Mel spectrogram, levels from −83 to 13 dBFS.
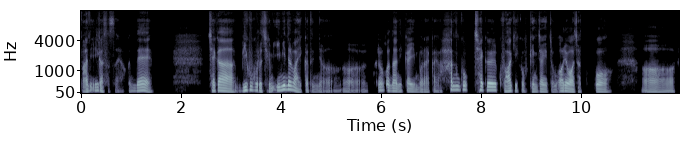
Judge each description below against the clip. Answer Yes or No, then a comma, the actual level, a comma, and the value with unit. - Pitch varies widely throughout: Yes, wide, 6.1 semitones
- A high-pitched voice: No, low, 115 Hz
